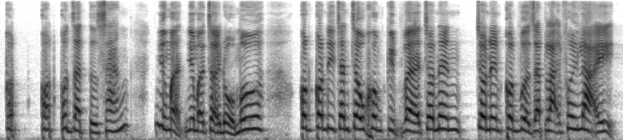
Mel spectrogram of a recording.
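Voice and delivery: put-on high, stuttering child's plea; frightened boy explaining the wet clothes, high and stammering; stammering fear. A narrator's reading. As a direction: stumble over the words, terrified. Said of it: "sợ sệt".

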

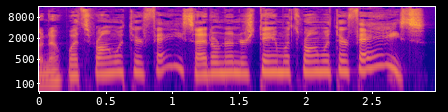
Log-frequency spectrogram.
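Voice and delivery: high-pitched, baffled in-law voice; appalled mother-in-law. Acted. Mother-in-law seeing the zombie book cover, high-pitched dismay. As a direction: fret in a high put-on voice.

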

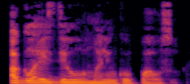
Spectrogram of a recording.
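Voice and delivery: ordinary delivery, nothing marked

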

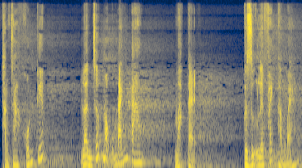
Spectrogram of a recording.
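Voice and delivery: a thin, spiteful ghost murmur; second demon plots revenge, soft and high. A narrator's reading. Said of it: "Một giọng nói khác lại vang lên".

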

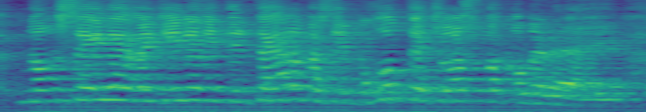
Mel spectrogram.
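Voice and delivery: taunting retort. Acted. Insulting retort in quarrel.

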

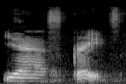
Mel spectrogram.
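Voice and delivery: ordinary talk, nothing marked

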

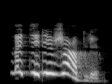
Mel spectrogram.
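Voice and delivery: high, loud, squeaky little frog; small creature's high, loud voice. A narrator's reading. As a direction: pipe up eagerly as a tiny frog. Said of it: "сказал лягушонок".

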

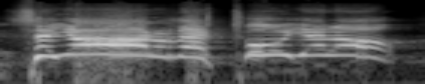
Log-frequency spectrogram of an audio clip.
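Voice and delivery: high, loud hammed-up cry for revenge; mock furious prayer shouted; mock vengeful prayer. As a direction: beg God to destroy them. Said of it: "Qué hubiera dicho usted".

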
